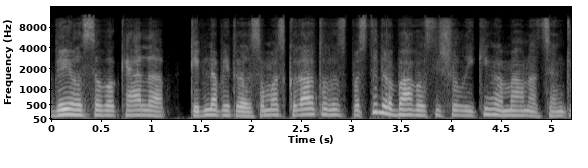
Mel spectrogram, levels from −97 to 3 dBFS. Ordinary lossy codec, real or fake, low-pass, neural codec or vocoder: Opus, 24 kbps; fake; 10.8 kHz; codec, 16 kHz in and 24 kHz out, 0.4 kbps, LongCat-Audio-Codec, two codebook decoder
